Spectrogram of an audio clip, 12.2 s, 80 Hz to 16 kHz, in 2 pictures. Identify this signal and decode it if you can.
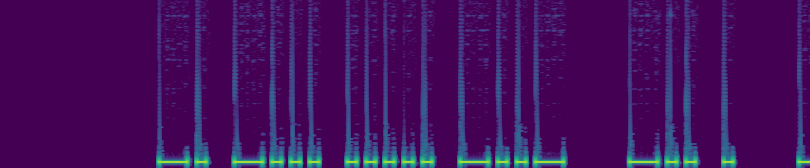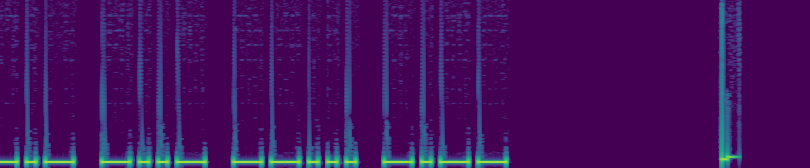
Morse code, heard as a keyed tone, about 17 wpm, 700 Hz. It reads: NB5X DE KX7Y
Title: USA Callsign DE Callsign - 4 Characters - 17wpm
